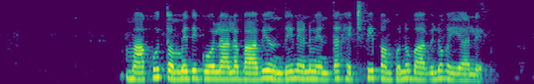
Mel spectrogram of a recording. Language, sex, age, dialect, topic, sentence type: Telugu, female, 25-30, Telangana, agriculture, question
